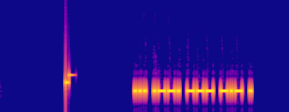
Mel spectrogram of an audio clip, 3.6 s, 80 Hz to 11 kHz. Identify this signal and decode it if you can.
Morse code, heard as a keyed tone, about 37 wpm, 700 Hz. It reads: SPOKE
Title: Sentences from Top 1200 Words - New Word Drill Alt - 40wpm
